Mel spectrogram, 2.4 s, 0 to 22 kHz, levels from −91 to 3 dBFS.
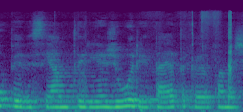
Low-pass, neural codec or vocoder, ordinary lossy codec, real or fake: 14.4 kHz; none; Opus, 64 kbps; real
